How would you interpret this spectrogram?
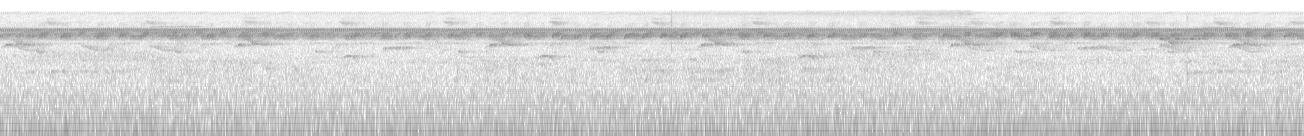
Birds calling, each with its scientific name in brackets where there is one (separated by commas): Long-winged Antwren (Myrmotherula longipennis), Thrush-like Wren (Campylorhynchus turdinus), unidentified bird, Barred Forest-Falcon (Micrastur ruficollis), Spot-winged Antshrike (Pygiptila stellaris), Pygmy Antwren (Myrmotherula brachyura), Piratic Flycatcher (Legatus leucophaius), Undulated Tinamou (Crypturellus undulatus)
